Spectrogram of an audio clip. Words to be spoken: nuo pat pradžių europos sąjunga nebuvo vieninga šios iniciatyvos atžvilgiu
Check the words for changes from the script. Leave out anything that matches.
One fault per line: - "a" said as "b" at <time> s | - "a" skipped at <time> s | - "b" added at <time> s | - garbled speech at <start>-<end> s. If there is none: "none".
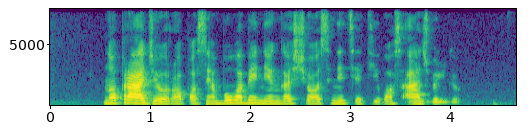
- "pat" skipped at 0.7 s
- "sąjunga" skipped at 1.5 s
